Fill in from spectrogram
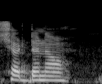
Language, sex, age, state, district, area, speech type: Punjabi, female, 18-30, Punjab, Muktsar, rural, read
